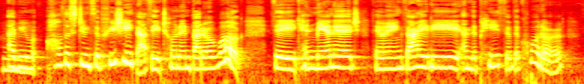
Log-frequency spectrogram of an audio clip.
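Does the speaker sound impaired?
Yes: hearing loss with cochlear implants; bilateral cochlear implants, first implant at age 18, not born deaf, born with some hearing, formerly FM systems with hearing aids; many years with bilateral cochlear implants, more disabled when implants malfunction; pretty good speech and listening comprehension in childhood, kept on speech path.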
